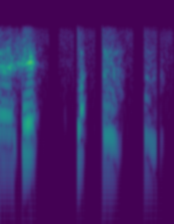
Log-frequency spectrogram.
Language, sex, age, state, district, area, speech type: Bodo, male, 60+, Assam, Kokrajhar, rural, conversation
